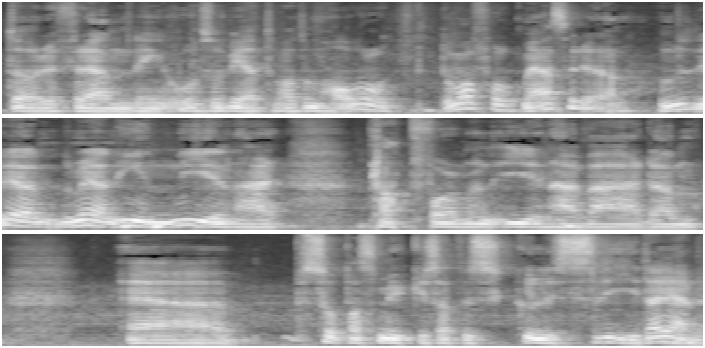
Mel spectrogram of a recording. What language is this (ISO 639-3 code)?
swe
